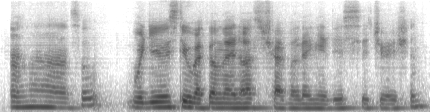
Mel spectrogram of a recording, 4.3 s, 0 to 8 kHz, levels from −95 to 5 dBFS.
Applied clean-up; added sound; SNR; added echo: neural separator model SepFormer DNS4.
